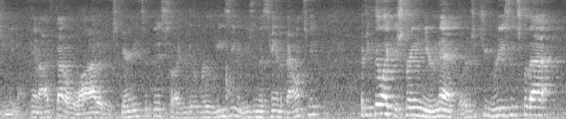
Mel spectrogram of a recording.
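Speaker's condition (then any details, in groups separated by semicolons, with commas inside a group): No condition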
